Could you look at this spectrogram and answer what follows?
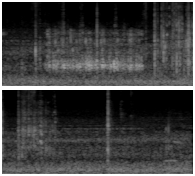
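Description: Stiff activity card being slid out of a stack and placed on a plastic toy: scratchy rustling and sliding with several clicks for a few seconds, then a single sharp click.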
